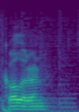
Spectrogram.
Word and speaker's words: Olorun: Oh, they made this horror skin look like olorun.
